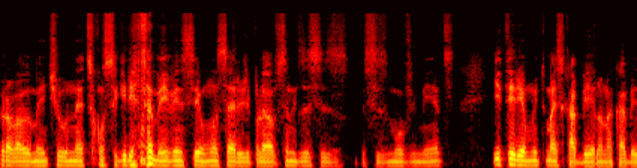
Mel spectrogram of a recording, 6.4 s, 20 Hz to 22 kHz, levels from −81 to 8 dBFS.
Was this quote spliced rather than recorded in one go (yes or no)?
yes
